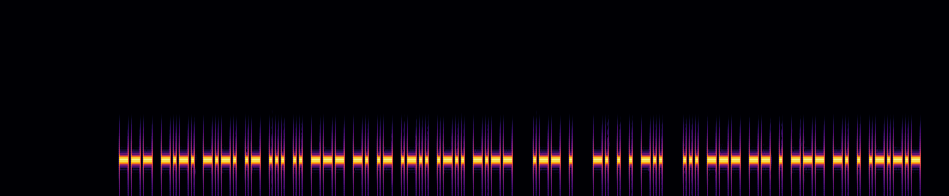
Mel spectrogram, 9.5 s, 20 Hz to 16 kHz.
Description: Morse code, heard as a keyed tone, about 40 wpm, 700 Hz. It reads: OCCASIONALLY WE NEED SOMEONE.
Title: Sentences from Top 1300 Words 40wpm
